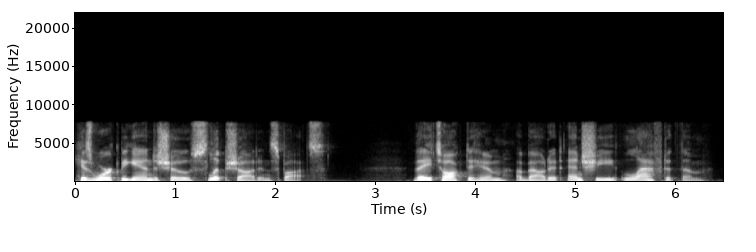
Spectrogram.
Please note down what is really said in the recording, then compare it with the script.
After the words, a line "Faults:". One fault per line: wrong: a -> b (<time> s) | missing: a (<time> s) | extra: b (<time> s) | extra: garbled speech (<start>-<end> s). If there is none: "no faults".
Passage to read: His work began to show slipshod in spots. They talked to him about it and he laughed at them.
His work began to show slipshod in spots. They talked to him about it and she laughed at them.
Faults:
wrong: he -> she (5.1 s)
